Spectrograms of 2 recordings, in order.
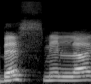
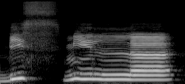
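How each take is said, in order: First: "Bismillah" said as "Besmellah"; passive vowels. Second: "Bismillah" with clear i sounds, slowly chanted; higher, drawn-out "Bismillah" with true ee vowels; active vowels. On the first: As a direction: open e in place of i in "Bismillah". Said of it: "it's not Bismillah". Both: Shown as a demonstration.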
